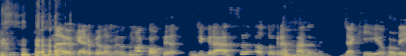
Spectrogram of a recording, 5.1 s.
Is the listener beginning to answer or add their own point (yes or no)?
no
